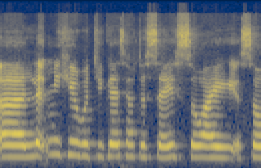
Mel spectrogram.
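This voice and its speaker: Speaking in a monotone, flat way, a woman with a non-native accent uses a high pitch. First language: not English. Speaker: trader, stream guest. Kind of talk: live stream chat.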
